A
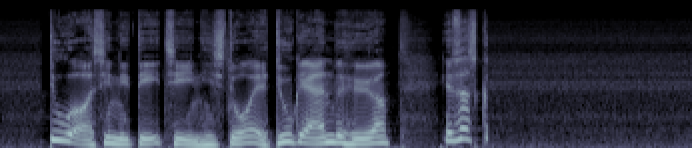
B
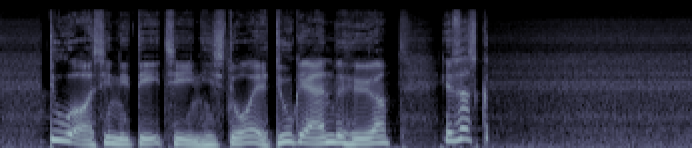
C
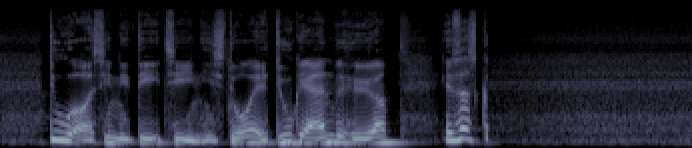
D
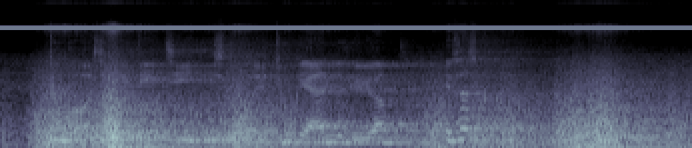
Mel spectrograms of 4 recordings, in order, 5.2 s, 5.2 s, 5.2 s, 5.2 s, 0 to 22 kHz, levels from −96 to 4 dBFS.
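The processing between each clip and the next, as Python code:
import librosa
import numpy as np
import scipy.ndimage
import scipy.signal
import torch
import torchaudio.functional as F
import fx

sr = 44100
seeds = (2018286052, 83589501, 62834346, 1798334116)

y1 = fx.band_squash(x, sr, depth_pct=40)
y1 = y1 * librosa.db_to_amplitude(-3.5)
y2 = scipy.signal.sosfilt(scipy.signal.cheby1(6, 9, 160.0, 'highpass', fs=sr, output='sos'), y1)
y3 = fx.dmg_wind(y2, sr, seeds[0], corner_hz=500.0, level_db=-37.0)
y3 = fx.rev_schroeder(y3, sr, rt60_s=3.1, comb_ms=27, drr_db=3.0)
y3 = fx.pwm(y3, sr, carrier_hz=10000.0)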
